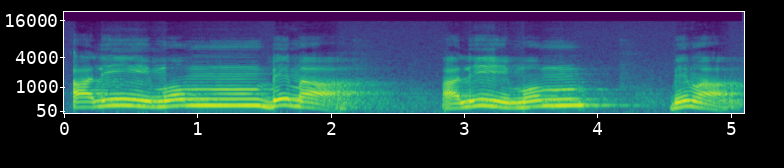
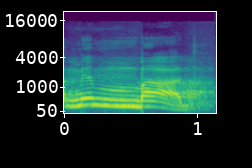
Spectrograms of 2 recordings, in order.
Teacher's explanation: اسی طرح سے ایک حکم ہے اقلاب کا، یعنی کہ نون اور تنوین کے بعد ایک حرف آ جاتا ہے با، اگر حرف با آ جائے تو وہاں پہ اس کو میم میں بدل دیتے ہیں اور غنہ بھی ہوگا۔ مثال کے طور پر علیم بما، علیم بما، یہاں دو میم پہلے سے موجود ہے اور ایک اور میم میں بدل گیا۔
